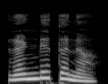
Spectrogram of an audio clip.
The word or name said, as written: ರಂಡೆತನ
